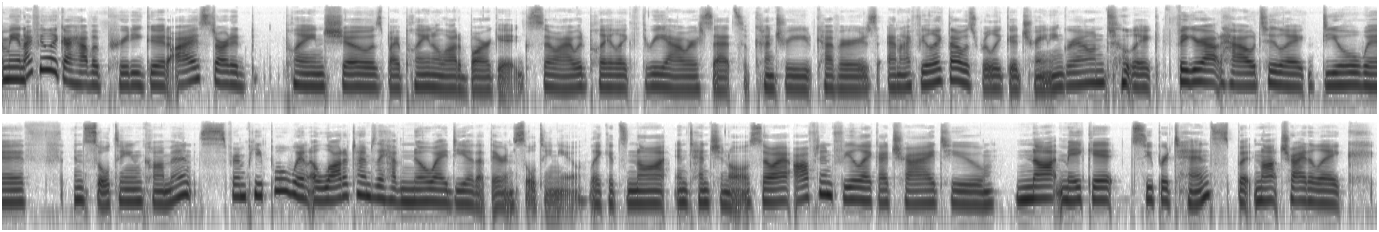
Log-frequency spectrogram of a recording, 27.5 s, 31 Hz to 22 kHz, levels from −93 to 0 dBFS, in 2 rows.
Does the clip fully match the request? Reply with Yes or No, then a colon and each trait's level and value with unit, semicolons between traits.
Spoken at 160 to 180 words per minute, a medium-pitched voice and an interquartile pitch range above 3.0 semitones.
No: average, 195 wpm; medium, 170 Hz; average, 3.5 semitones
